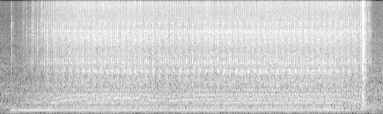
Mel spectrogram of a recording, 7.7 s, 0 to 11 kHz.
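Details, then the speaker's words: Japanese-clone 1.0 amp "Midwest" vintage sewing machine stitching material at about 12 stitches per inch. Fast, even clatter of needle and feed over a constant low motor hum. Normal, smooth stitching. "All right, and give a listen to this machine so you can appreciate the fine engineering built into this Japanese clone."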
